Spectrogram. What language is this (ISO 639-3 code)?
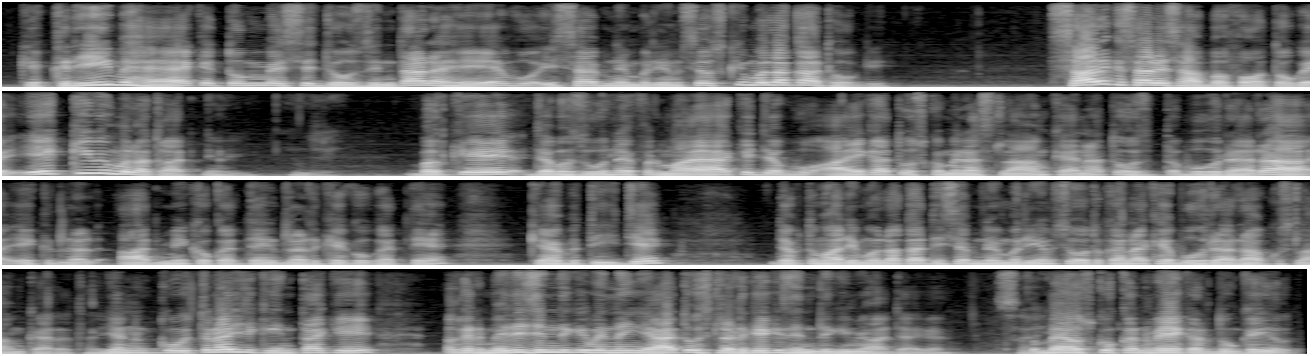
urd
